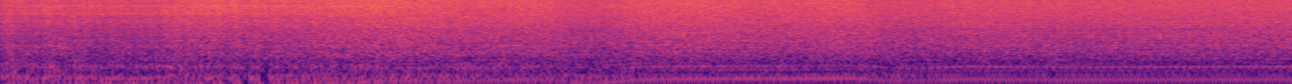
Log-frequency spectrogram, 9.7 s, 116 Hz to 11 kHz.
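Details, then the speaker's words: 396 big-block Chevelle started for the first time: even, deep, steady idle rumble stepping up slightly, no ticking or knocking; a hose not yet tightened; sounds healthy. "oh oh hose ain't tightened down sounds pretty good though yeah it does sounds healthy man"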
